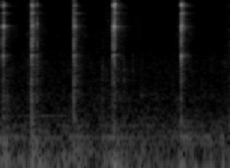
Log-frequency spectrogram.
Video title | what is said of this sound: I bought fake silver on EBay. And some pickups for the stack. | ping test on it, silver to silver here, and it, if you can hear that, fell flat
